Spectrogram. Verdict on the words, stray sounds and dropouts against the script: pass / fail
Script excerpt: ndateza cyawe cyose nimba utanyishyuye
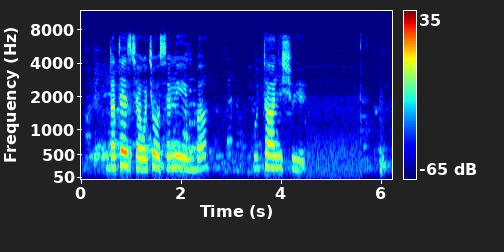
pass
